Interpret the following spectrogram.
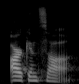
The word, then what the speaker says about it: Arkansas: Oklahoma from two Chakaw words Oklahoma people and Huma red people Arkansas a French version of the quapa trib's name the s is silent Louisiana named for king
